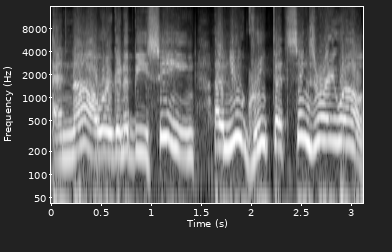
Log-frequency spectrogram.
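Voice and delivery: high, slow, grand English stage announcer voice.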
